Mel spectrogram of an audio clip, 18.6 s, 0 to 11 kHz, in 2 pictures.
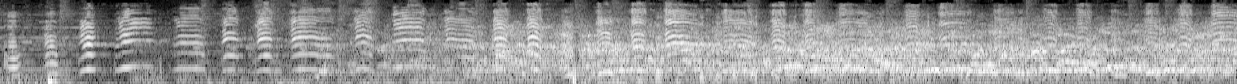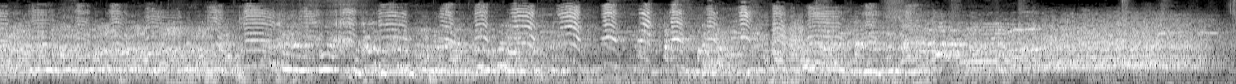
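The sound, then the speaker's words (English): A well-known TV sports theme tune played by squeezing air between cupped hands on a 1980s television show: a long run of squelchy, honking, pitched notes in a steady melodic rhythm that carries on almost without pause. “can play the Match of the Day theme tune on his own hands.”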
